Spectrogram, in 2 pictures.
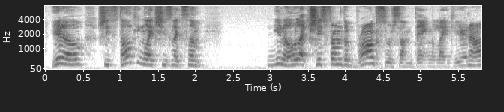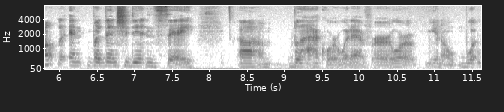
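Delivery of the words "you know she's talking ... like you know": higher and louder, flustered put-on voice; mock Ramona backpedalling. Ramona backpedalling at the bar, loud and flustered. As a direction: back out of it loudly like a flustered diva.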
